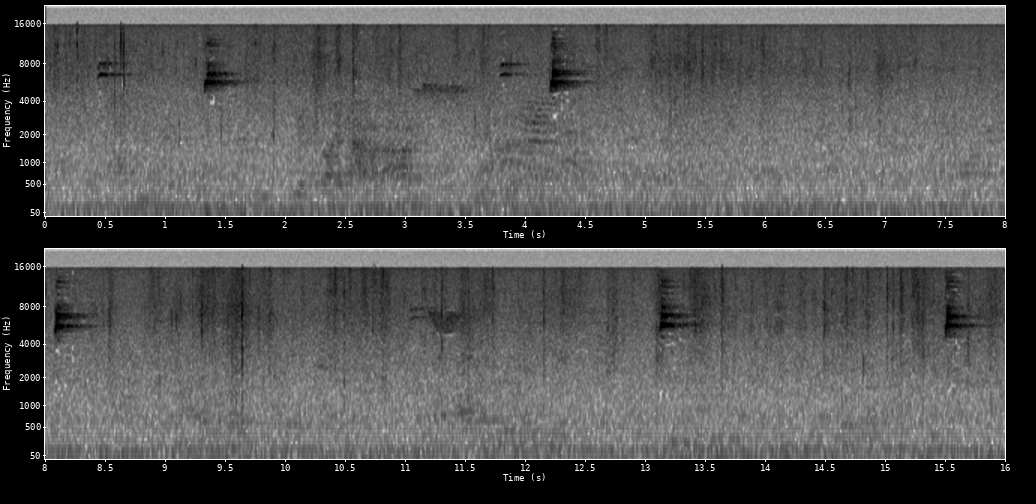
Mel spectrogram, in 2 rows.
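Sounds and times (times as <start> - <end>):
light rustling: 8.4 - 16.0.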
